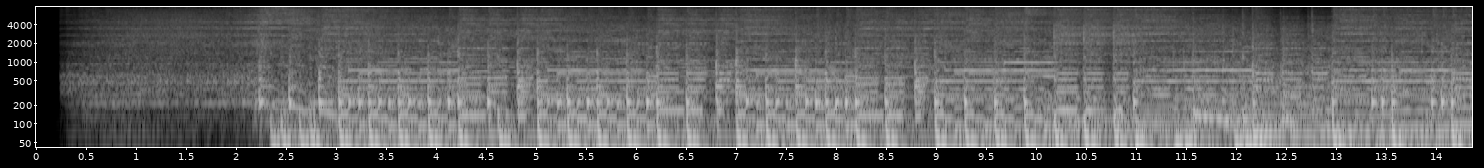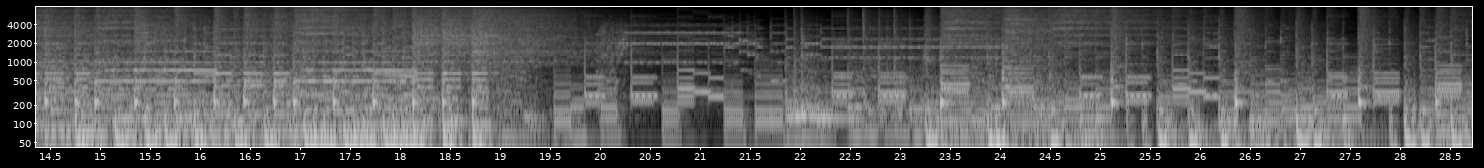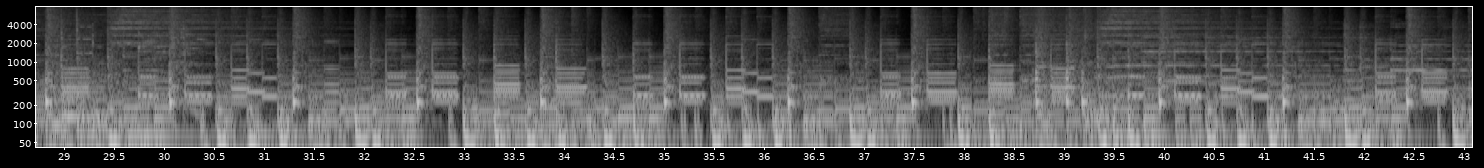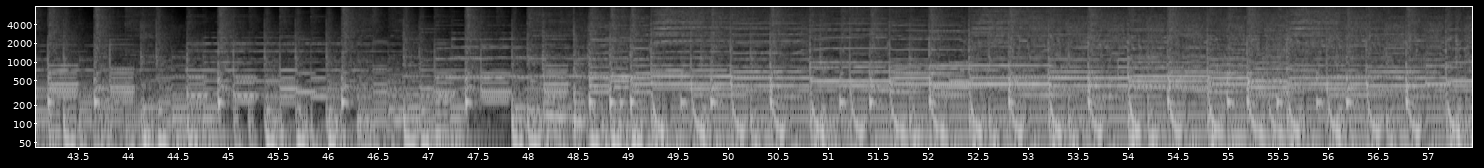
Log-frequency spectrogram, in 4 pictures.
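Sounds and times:
off vocal instrumental music: 0.4 - 21.3, 22.6 - 57.4.

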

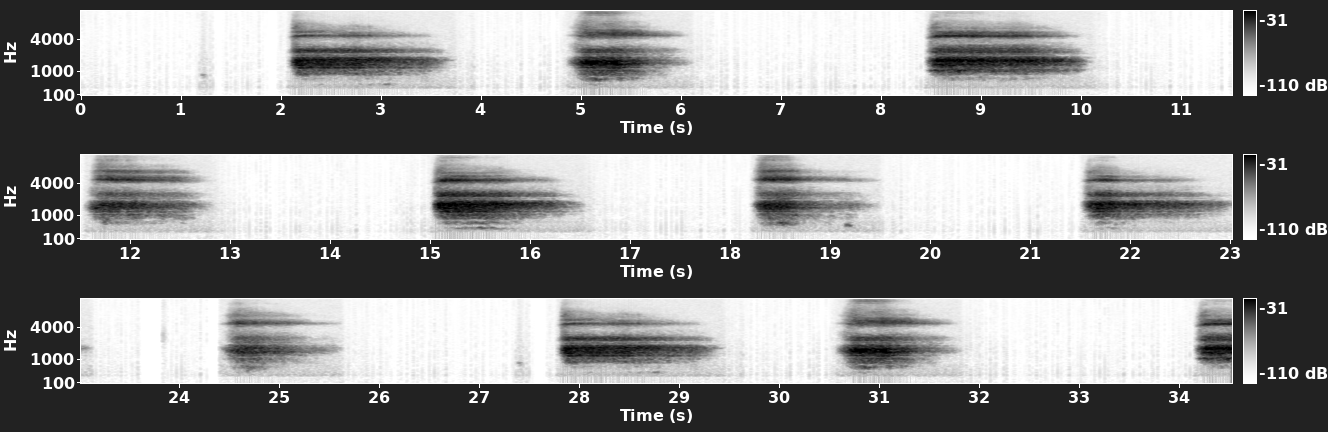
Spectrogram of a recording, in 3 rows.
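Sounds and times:
sleep breathing ASMR: 2.1 - 3.7, 4.9 - 6.0, 8.5 - 10.1, 11.6 - 12.8, 15.0 - 16.4, 21.6 - 23.0, 24.5 - 25.6, 27.8 - 29.4, 30.6 - 31.8, 34.2 - 34.5.

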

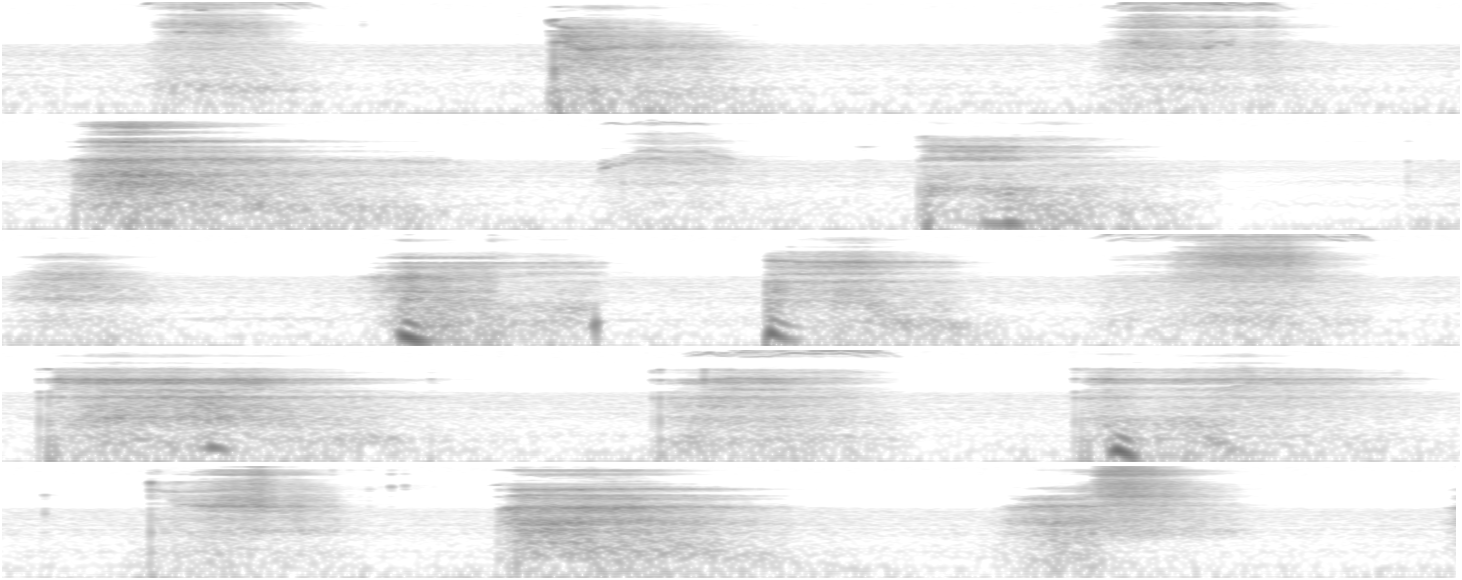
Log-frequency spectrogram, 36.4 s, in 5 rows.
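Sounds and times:
person breathing in sleep: 0.7 - 1.6, 2.8 - 3.9, 5.5 - 6.7, 7.6 - 9.6, 10.2 - 13.3, 14.6 - 15.5, 16.4 - 17.8, 18.4 - 24.1, 25.1 - 26.4, 27.2 - 29.1, 29.9 - 31.0, 31.6 - 33.2, 34.1 - 35.6.

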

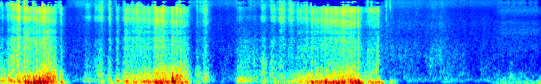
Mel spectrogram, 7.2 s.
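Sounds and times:
ear cleaning scratching: 0.0 - 5.2.

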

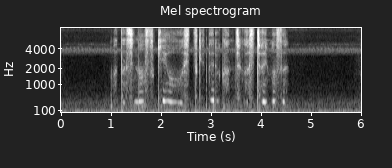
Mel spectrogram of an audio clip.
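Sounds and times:
left cotton swab ASMR: 1.0 - 4.5.

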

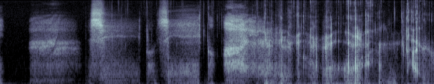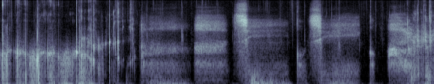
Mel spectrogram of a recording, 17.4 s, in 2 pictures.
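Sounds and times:
ear licking in left ear: 4.0 - 13.0, 13.8 - 17.3.

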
